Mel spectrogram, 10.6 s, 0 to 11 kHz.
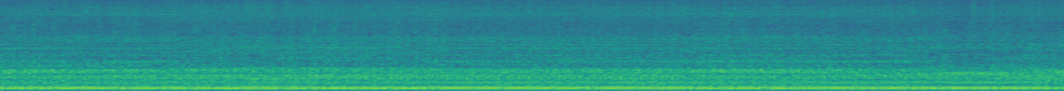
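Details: Yamaha FZ6 inline-four running steady with a low drone and a faint, uneven tapping; the strange noise started after riding about 70 km on two cylinders due to a failed ignition coil connector. Cause undetermined.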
